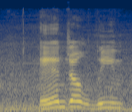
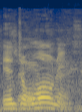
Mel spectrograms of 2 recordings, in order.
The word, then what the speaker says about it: Angeloni's: Angeline. Why can't I pronounce it? Angeloni's. Angeloni's.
